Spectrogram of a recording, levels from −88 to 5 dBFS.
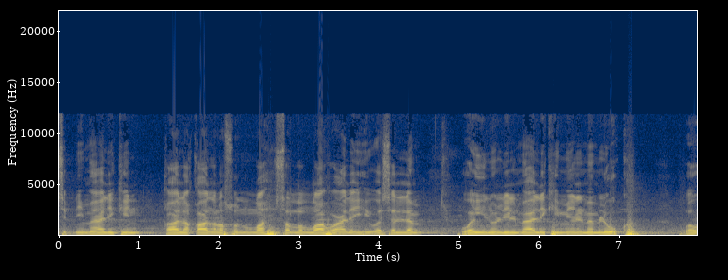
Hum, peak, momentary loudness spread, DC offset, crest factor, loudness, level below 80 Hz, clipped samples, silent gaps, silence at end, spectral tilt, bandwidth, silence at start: none; 0 dBFS; 11 LU; under 0.1%; 12 dB; -13 LUFS; -30 dBFS; 0.4%; none; 0 s; -7.5 dB/octave; 11.5 kHz; 0 s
